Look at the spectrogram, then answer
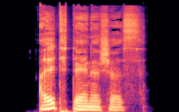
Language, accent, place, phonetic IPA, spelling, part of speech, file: German, Germany, Berlin, [ˈaltˌdɛːnɪʃəs], altdänisches, adjective, De-altdänisches.ogg
- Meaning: strong/mixed nominative/accusative neuter singular of altdänisch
